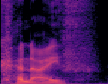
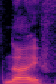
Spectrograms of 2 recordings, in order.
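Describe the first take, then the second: First: The word begins with a sounded K. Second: The word begins with an N sound. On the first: The speaker calls it wrong. "not knife" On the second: The speaker calls it right. "It's knife"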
